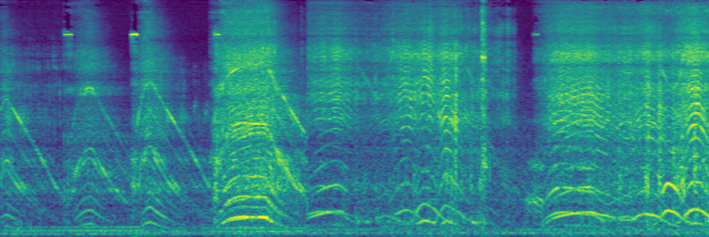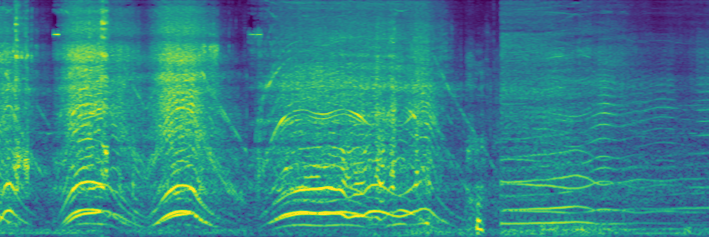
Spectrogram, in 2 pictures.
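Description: Small electric RC plane motors and propellers whining, the pitch repeatedly rising and falling as the throttle is blipped up and down, then settling into a steadier whine about fifteen seconds in.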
